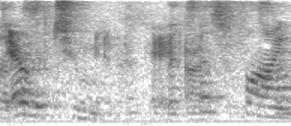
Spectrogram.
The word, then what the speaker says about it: Arutunyan: don't mind it if people mispronounce my arot tunan it's a tunin okay that's fine not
